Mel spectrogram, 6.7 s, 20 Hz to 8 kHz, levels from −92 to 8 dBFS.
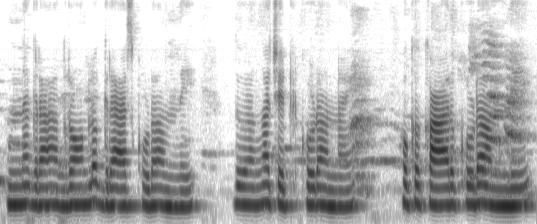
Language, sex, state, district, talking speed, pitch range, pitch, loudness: Telugu, female, Andhra Pradesh, Annamaya, 135 wpm, 185-205 Hz, 195 Hz, -17 LUFS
